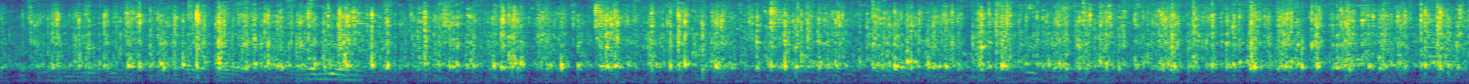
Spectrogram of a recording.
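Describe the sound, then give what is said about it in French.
Rapid, continuous clatter of many horses' hooves on pavement in a coronation procession from Westminster Abbey to Buckingham Palace: a carriage drawn by six dappled white horses between regiments of mounted soldiers, a dense, steady, loud rhythmic clip-clop with a faint crowd murmur underneath. “Alors entre deux régiments de soldats montés, euh, je vois émerger devant moi un carrosse tiré par six chevaux blancs et pommelés.”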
